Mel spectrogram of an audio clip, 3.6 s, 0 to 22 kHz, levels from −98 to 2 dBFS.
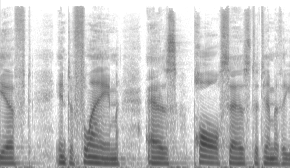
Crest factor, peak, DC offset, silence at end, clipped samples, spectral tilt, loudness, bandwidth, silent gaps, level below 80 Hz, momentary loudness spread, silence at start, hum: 18 dB; -16 dBFS; under 0.1%; 0 s; under 0.1%; -5.5 dB/octave; -33 LUFS; 19 kHz; none; -58 dBFS; 9 LU; 0 s; none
